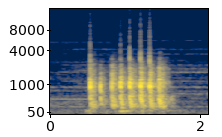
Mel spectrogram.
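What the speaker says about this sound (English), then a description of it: "It didn't take too long before the knocking came again. this time much louder and more frantic." Loud, frantic knocking on a door: a rapid burst of about nine close, heavy raps in quick succession, then silence.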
